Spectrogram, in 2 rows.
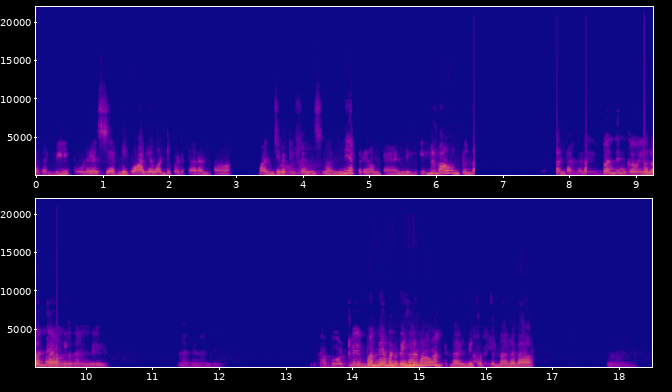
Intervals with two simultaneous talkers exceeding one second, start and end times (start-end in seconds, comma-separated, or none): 14.1-16.6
